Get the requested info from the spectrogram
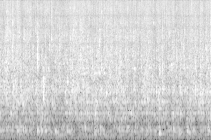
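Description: Steady running water, an even rushing flow.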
